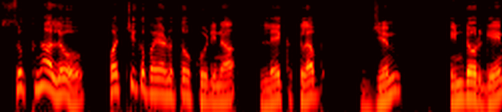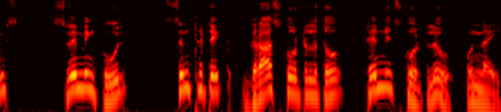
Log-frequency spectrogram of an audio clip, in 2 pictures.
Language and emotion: Telugu, neutral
